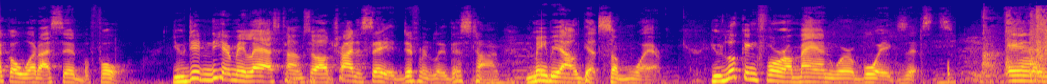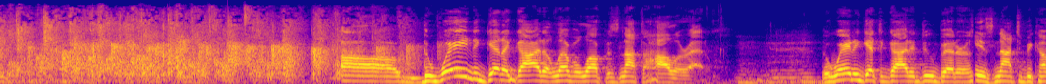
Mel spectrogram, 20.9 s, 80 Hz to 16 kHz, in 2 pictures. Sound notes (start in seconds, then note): 9.8 applause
